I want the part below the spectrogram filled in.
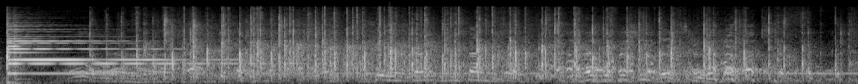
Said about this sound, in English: Maria Fernanda Garza, attended the bell-ringing ceremony of the Colombo Stock Exchange today.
